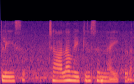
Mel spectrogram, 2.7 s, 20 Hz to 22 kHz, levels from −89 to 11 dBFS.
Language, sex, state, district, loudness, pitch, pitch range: Telugu, female, Telangana, Karimnagar, -15 LUFS, 195 Hz, 190-195 Hz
